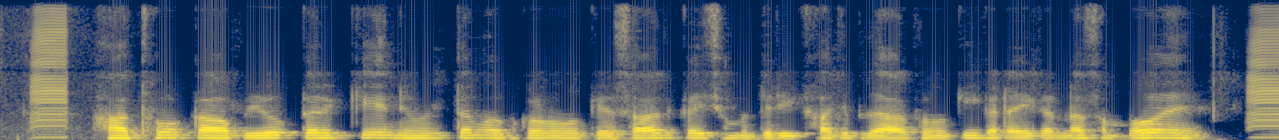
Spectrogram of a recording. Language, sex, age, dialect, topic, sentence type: Hindi, male, 18-24, Awadhi Bundeli, agriculture, statement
